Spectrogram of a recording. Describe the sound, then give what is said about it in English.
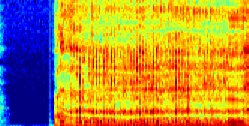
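After a brief silence, a loud dinosaur growl from Buck erupts and holds for about two seconds, deep, rough and rumbling with a steady snarling texture before cutting off. “Buck growled at him.”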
